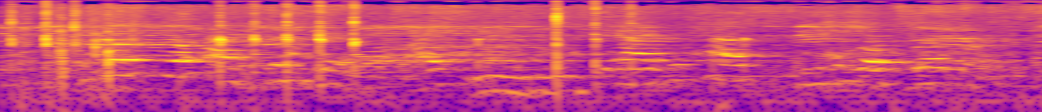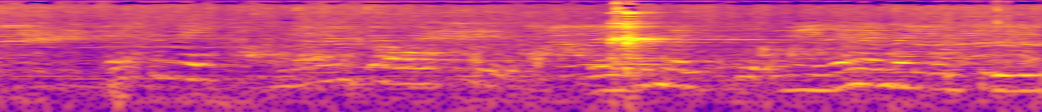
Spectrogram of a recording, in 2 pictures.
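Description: A metal spoon and measuring cup clinking and scraping against a metal mixing bowl while brownie batter is mixed. There is a quick run of light clinks in the first two seconds and one sharp, louder clink about eight seconds in.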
